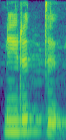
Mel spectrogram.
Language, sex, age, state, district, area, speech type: Tamil, female, 18-30, Tamil Nadu, Nilgiris, rural, read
